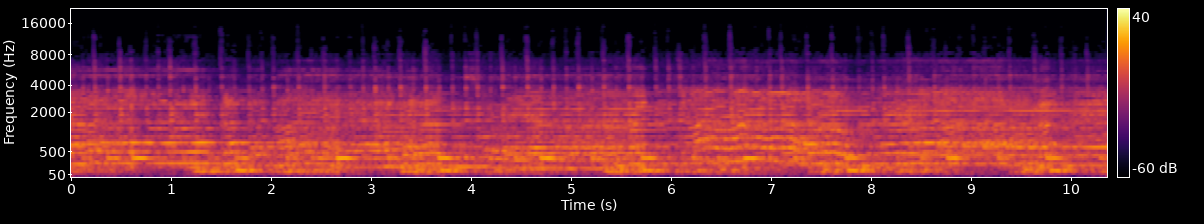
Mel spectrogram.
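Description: Sikh kirtan music: two Nagi harmoniums holding sustained reed chords and melody over a tabla keeping a steady rhythm.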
